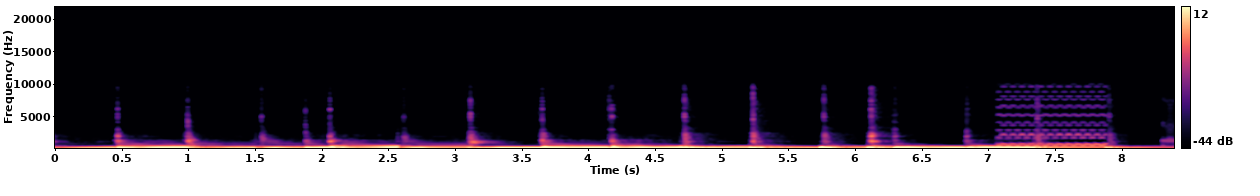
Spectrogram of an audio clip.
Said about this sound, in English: I've had 3 hours sleep and my mobile is ringing. What kind of arsehole calls up at 7 a.m. on a Saturday?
